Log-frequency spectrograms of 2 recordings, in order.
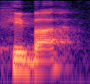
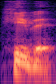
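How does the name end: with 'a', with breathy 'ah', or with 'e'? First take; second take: ah; e. First: The name ends with an audible breathy h. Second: The name ends on an e vowel. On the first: "no tiene sentido decir Hibah" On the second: "a la manera dialectal"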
